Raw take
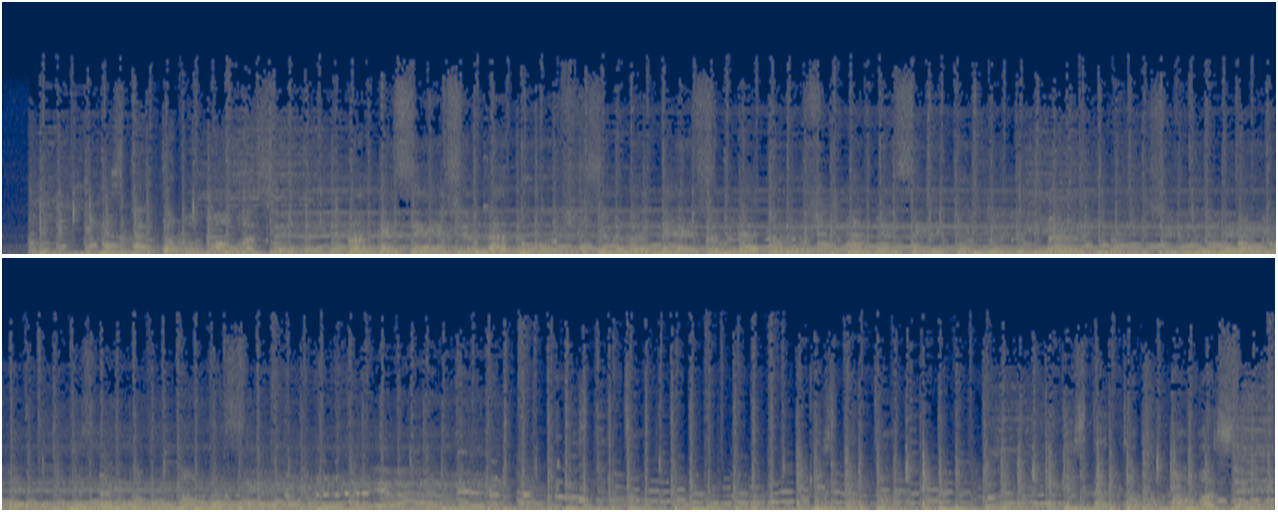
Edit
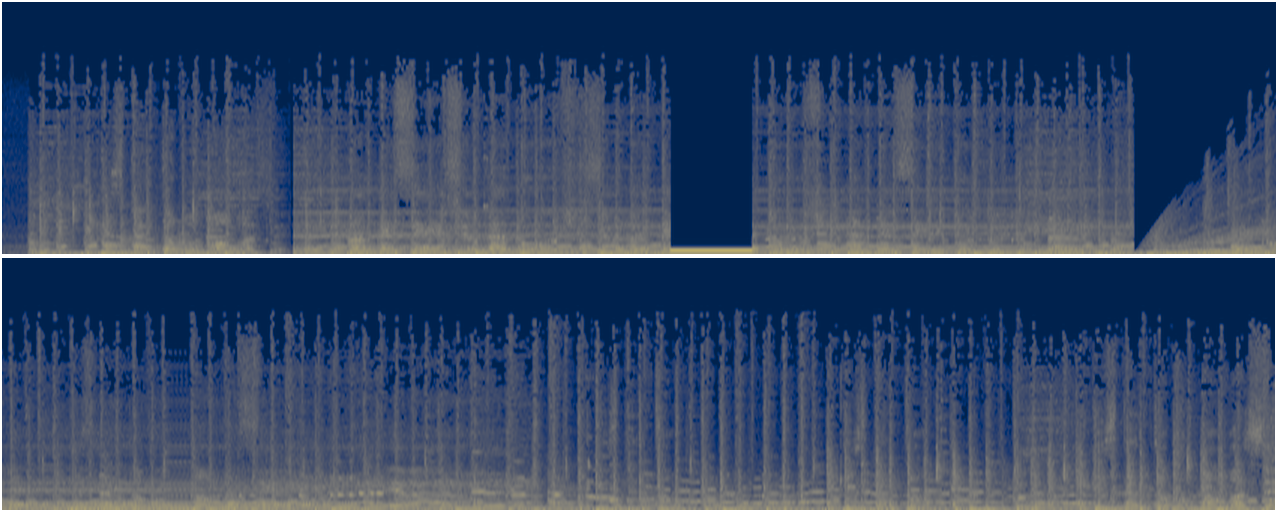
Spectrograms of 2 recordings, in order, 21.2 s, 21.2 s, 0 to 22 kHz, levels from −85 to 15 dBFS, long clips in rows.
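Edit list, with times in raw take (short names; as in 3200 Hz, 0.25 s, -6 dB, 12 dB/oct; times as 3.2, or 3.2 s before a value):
1.82–2.42 fade out
5.56–6.25 bleep 431 Hz -14 dBFS
9.42 tape start 1.19 s
12.01 stutter 0.04 s, 4 plays
14.54–14.81 stretch 1.5×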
